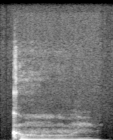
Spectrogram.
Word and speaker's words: conhece: Yeah, like the when you have N and H next to each other, or I guess anything with like the syllable and then like H, it becomes like a Y. So conhece or mulher.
